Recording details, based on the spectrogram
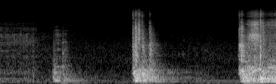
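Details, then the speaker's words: Early-1960s John Deere 2010 crawler dozer being revived, cranked with the glow plugs removed to expel water from the cylinders: three short starter bursts turn it over without firing or compression. "Now we're gonna take out the glow plugs up here, bump it over, get any water out of the cylinders."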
